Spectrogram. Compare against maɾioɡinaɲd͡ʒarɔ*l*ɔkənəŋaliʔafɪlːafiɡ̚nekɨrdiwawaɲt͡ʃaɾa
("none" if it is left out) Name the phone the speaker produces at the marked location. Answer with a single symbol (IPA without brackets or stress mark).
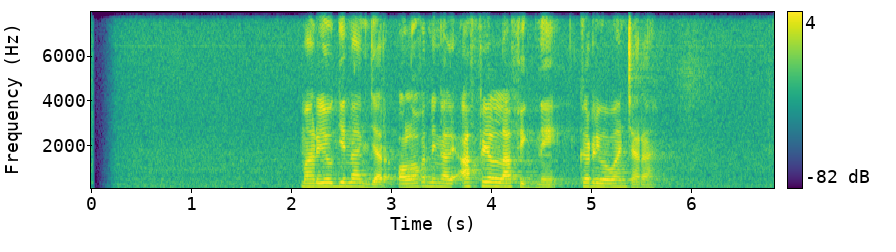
l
